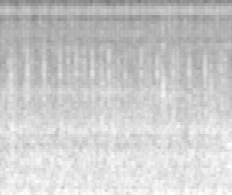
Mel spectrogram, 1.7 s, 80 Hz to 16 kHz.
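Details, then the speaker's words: 1928 Ford Model A, first start after fitting a new Snyder's 5.5:1 compression head, throttle about a quarter open; loud, uneven idle with a knocking chuff, cause unknown. "Hear that high pitched whine. Not sure what that is."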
